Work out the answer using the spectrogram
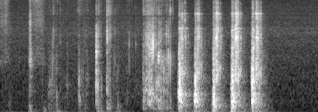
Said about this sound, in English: It's locked. We've done this before. Ugh, this is so aggravating. Why is everything closed? Just try knocking.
